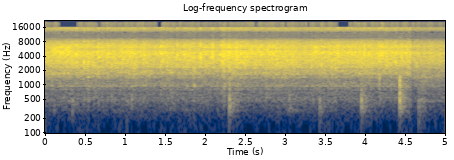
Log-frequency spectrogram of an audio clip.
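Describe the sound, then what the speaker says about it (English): Mince for a bolognaise frying in a pan, a steady close sizzle broken by repeated scraping and tapping as a spoon breaks up the meat. "with a spoon you just want to break up your mince so you can get as much colour as possible on all the mince"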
